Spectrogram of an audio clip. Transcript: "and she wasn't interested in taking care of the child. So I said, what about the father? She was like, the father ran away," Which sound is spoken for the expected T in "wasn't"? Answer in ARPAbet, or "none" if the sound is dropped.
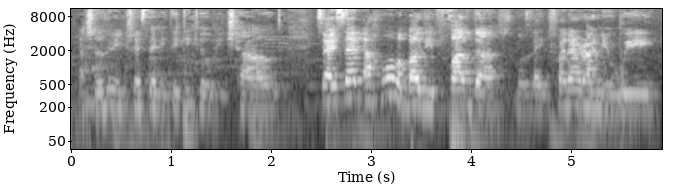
none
